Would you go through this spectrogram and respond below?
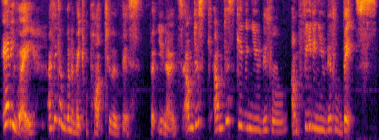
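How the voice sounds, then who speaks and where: Casual online commentator, mid-pitched, rambling and hesitant delivery with emphatic repetition. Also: very animated, moderate pace, hardly any pauses, a little mellow. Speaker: online video creator.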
